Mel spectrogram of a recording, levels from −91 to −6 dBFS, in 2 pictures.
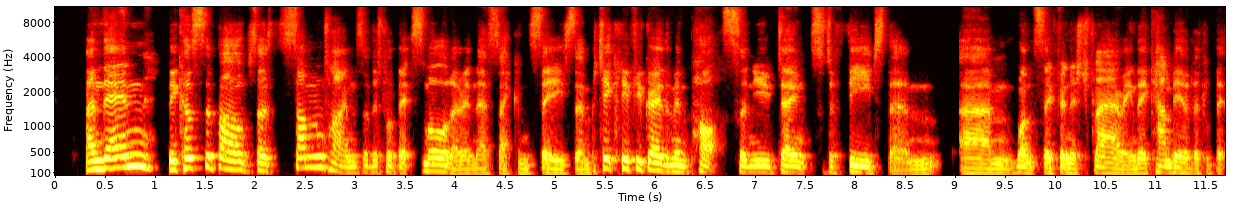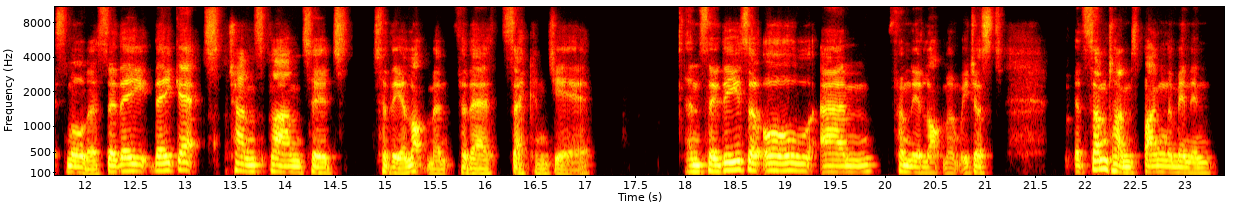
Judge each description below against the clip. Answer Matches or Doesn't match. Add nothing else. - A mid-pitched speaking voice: Doesn't match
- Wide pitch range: Matches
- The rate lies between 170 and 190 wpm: Matches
